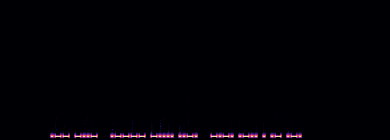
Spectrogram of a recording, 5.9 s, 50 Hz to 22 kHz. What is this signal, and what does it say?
Morse code, heard as a keyed tone, about 40 wpm, 700 Hz. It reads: WX 16F CLEAR
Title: Practice QSO - Exchange 2 - Info - 40wpm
